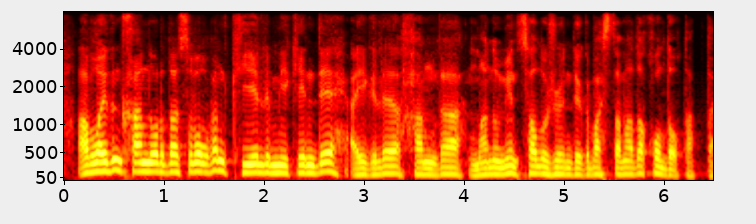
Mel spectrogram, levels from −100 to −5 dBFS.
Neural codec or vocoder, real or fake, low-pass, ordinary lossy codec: codec, 16 kHz, 2 kbps, X-Codec, WavLM features, trained on Multilingual LibriSpeech; fake; none; none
